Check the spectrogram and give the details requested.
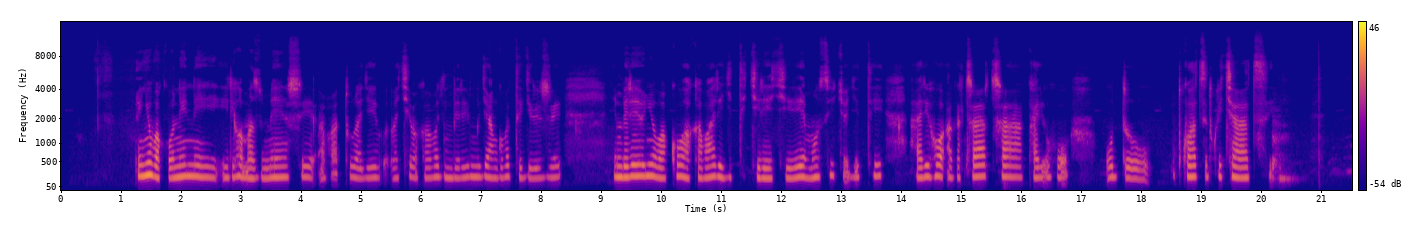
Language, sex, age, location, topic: Kinyarwanda, female, 25-35, Kigali, health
